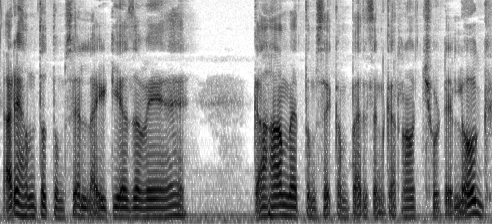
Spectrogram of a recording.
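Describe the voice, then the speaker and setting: A man's voice: mid-range voice, little pitch movement, moderate pace, gravelly, dark tone, slight background noise. A man voicing a boastful, dismissive air conditioner in a children's bedtime story. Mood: smug. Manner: smug, dismissive.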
